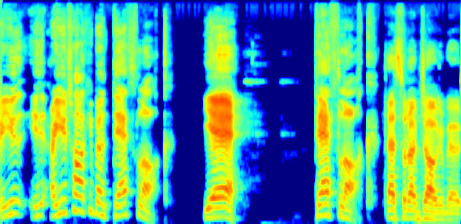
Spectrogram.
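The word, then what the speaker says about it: Deathlok: Death Clock is an actual thing.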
